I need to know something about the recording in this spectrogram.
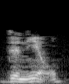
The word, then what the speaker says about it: Danielle: round we picked up Danielle Hunter it's actually pronounced danial denil yeah apologies I'm I'm only good at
